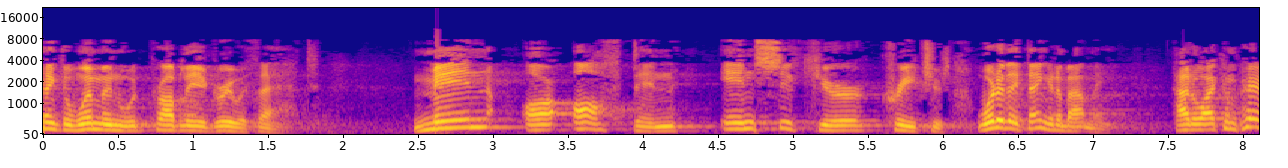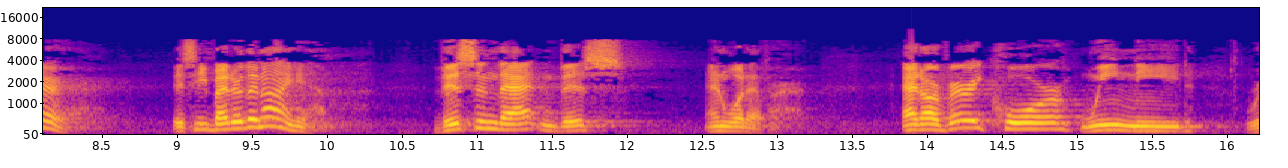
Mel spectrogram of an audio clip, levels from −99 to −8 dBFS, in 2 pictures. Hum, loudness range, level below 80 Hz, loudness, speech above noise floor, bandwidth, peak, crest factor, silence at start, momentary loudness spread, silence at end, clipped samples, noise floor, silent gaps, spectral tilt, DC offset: none; 2 LU; -66 dBFS; -19 LUFS; 38 dB; 8 kHz; 0 dBFS; 20 dB; 0 s; 13 LU; 0 s; under 0.1%; -58 dBFS; none; -2.5 dB/octave; under 0.1%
